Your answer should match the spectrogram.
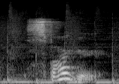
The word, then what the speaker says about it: Spargur: research team and just allaround good guy sparer I believe that's how it's pronounced right yes you got it right all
